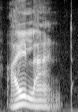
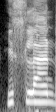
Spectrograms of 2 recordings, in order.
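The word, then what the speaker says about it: island: எப்படி வருது, ஐலேண்ட். எப்படி, ஐலேண்ட். இஸ்லாண்ட் இல்லை, ஐஸ்லாண்ட் இல்லை. ரைட்டா? ஐஸ்லாண்டு இல்லை, இஸ்லாண்டு இல்லை. எப்படி சொல்லணும், ஐலேண்டு. பிகாஸ் அந்த எஸ்ஸுக்கு உச்சரிப்பு கிடையாது. ஐக்கு அப்புறம் வர்ற எஸ்ஸுக்கு உச்சரிப்பு கிடையாது.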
